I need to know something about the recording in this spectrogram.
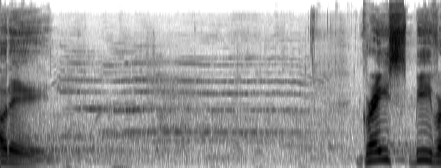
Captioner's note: crowd cheering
